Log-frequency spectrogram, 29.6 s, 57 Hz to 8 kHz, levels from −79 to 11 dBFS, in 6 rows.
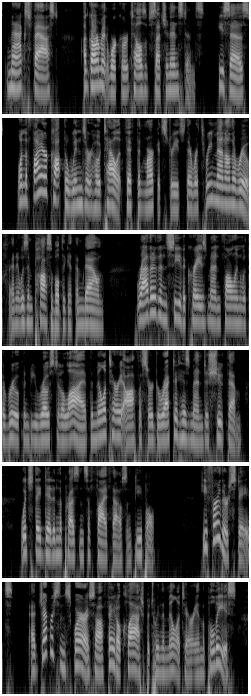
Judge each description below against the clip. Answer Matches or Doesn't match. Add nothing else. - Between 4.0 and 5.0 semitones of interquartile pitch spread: Doesn't match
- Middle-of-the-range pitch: Matches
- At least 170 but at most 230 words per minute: Matches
